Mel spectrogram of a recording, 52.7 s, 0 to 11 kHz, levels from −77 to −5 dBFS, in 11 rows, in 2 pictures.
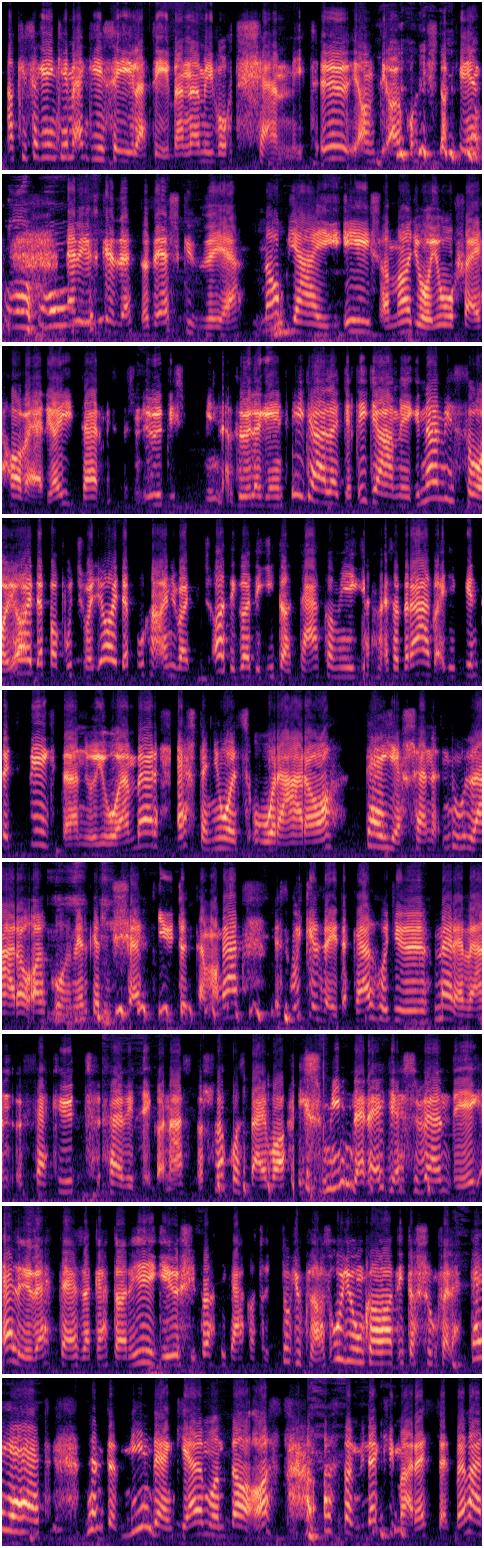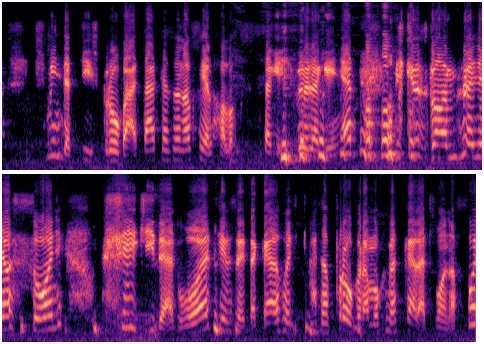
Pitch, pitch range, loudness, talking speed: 240 Hz, 190-305 Hz, -16 LUFS, 140 wpm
